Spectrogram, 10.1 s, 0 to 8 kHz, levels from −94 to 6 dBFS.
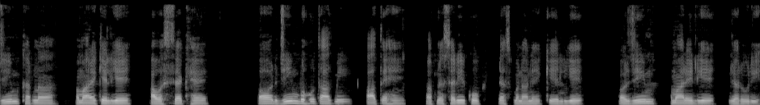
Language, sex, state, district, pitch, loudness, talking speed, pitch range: Hindi, male, Bihar, Lakhisarai, 125 Hz, -31 LUFS, 155 wpm, 115-135 Hz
